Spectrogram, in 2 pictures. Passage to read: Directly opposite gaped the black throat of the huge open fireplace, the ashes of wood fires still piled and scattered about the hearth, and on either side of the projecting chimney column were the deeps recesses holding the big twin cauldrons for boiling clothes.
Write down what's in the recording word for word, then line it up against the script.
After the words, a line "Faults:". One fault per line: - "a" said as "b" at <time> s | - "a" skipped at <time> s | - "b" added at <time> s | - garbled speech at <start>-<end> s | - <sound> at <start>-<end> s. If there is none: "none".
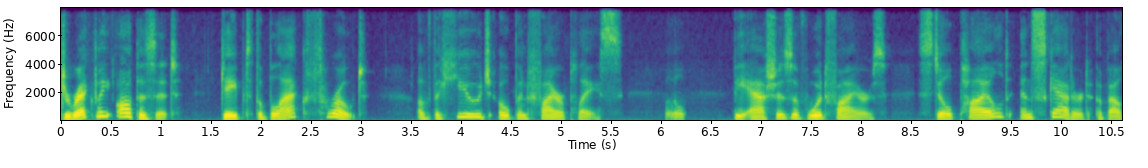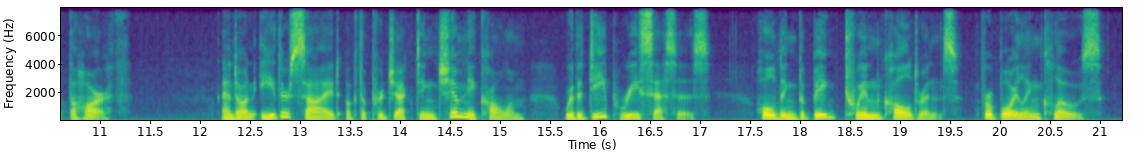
Directly opposite gaped the black throat of the huge open fireplace, the ashes of wood fires still piled and scattered about the hearth, and on either side of the projecting chimney column were the deep recesses holding the big twin cauldrons for boiling clothes.
Faults:
- laugh at 6.1-6.3 s
- "deeps" said as "deep" at 15.9 s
